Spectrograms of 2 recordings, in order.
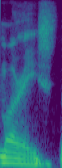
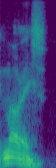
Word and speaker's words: Maurice: Well, English people don't pronounce it Maurice. They just pronounce it Morris.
